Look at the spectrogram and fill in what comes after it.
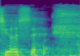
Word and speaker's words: Yosemite: It's Yosemite.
